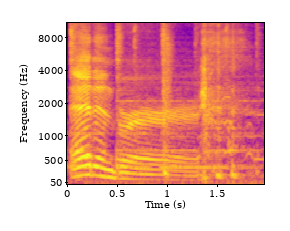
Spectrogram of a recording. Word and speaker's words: Edinburgh: it's spelled it is i didn't realize that ed in edinburgh berg it's not berg then pronunciation let's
